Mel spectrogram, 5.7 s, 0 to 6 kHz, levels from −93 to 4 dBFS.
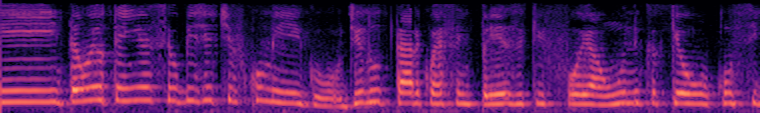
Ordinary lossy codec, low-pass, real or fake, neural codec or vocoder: AAC, 24 kbps; 5.4 kHz; real; none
